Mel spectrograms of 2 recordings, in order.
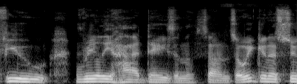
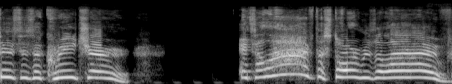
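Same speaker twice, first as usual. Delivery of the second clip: shrill, very high-pitched yelling. A player's character reacts as the storm around the party grows, yelling out. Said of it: "I yell out".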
